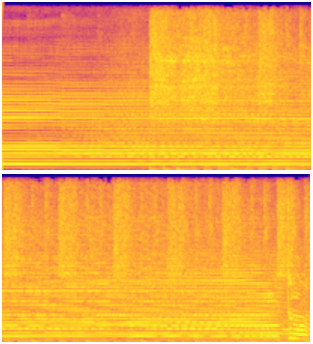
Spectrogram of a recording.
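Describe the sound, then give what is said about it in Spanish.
A train sound effect on Onda Cero's Radio Estadio, for its midweek round: a loud, sustained multi-tone train horn holds throughout, joined after about a second by the steady rhythmic clacking of rolling train wheels. No one speaks. “El tren de Onda Cero, el tren de la intersemanal, que no es una línea, no, no, no, no, no.”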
